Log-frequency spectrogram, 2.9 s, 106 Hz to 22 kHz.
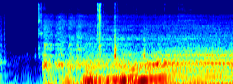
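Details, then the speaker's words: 2005 Ford Focus ST after the MAF sensor was replaced for code P0104 (MAF circuit intermittent): quick crank, clean catch, then a steady, even idle that no longer hunts up or down. Normal start and idle, apparently fixed by the new MAF. "see what happens oh that sounds much better what i did was i replaced uh oh i want to say too quickly what i've did is to replace the mass airflow sensor and that seemed to fix the issue"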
